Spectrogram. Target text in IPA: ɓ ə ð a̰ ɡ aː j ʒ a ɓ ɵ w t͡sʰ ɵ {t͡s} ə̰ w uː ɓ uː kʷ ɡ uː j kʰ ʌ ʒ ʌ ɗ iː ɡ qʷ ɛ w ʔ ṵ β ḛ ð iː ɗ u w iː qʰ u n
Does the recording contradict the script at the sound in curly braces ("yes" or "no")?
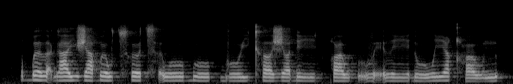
yes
